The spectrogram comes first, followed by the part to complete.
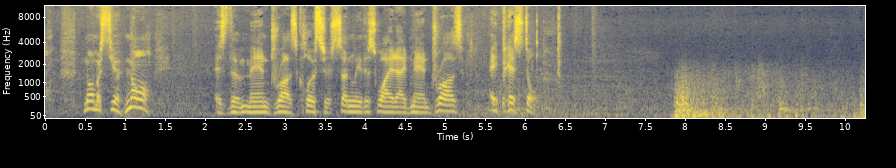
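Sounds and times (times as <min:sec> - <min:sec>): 
steady rain: 0:00.0 - 0:10.2
speech: 0:00.5 - 0:06.5
deep roll of thunder: 0:05.2 - 0:10.2.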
